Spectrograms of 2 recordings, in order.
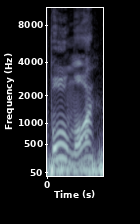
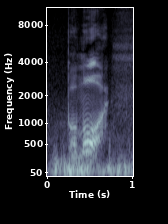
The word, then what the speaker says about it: Bowmore: A lot of people in Scotland and other parts of the world call it Bowmore, in fact I used to as well, but the Ilichs, the locals to Islay, have corrected me and made sure that I pronounce it correctly, which is Bowmore.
